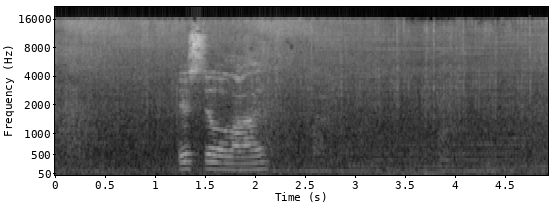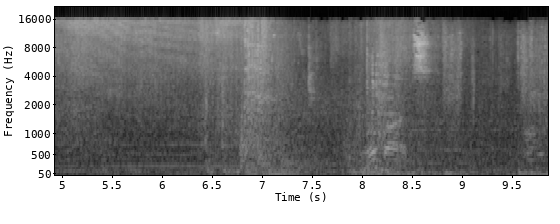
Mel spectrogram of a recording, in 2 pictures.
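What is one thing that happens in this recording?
A cutting torch hisses and crackles with sparks.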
